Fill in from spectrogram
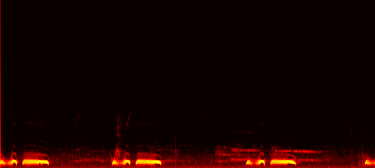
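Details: Spotted dove decoy bird with a 'thổ' voice, cooing hard to draw in wild doves. Low coo phrases of two quick notes and a long drawn note repeat roughly every two and a half seconds. Faint thin whistles sound between phrases.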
